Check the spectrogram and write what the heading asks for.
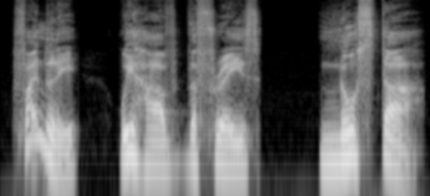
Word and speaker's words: nos da: Now, it sounds like I'm saying there are no stars in the sky. Nos da. But it's spelt N-O-S, nos, followed by da.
